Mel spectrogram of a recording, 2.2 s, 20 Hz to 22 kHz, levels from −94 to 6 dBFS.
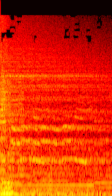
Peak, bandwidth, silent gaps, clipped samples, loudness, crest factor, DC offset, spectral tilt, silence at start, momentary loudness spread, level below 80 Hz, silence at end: -6 dBFS; 16 kHz; none; under 0.1%; -25 LUFS; 18 dB; under 0.1%; -4 dB/octave; 0 s; 8 LU; -30 dBFS; 0 s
